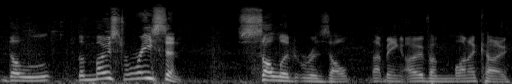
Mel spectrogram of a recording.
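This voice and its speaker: Guy casting esports, pretty high voice, jumps in fast and restarts a lot, faint venue hum behind. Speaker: esports caster. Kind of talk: esports play-by-play commentary.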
